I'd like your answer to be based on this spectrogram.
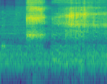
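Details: Difficult-airway patient in a neonatology tracheostomy-care lecture: a harsh, high-pitched, noisy inspiratory stridor, with an infant's strong cry breaking through at the end.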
